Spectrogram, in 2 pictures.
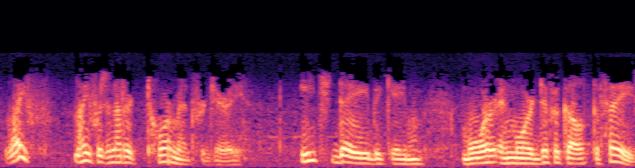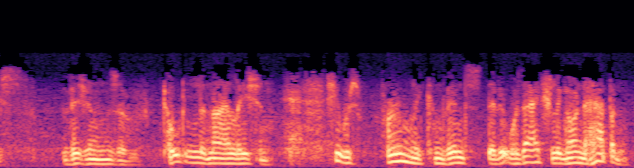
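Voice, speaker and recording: Actor as a grave doctor, old radio sound. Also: male voice, mid-range voice, lively intonation, moderate pace, close to an everyday voice. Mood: resigned, explanatory. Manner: grave, emphatic, explanatory. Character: grave, matter-of-fact male facility doctor. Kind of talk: 1970s radio drama acting. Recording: muffled, noisy old radio broadcast.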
